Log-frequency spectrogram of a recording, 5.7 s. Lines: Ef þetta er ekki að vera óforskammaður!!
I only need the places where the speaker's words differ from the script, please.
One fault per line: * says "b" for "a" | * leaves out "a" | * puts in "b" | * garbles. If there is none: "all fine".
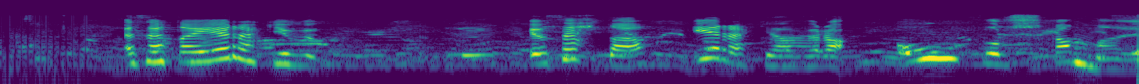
all fine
